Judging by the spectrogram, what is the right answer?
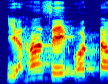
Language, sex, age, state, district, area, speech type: Hindi, male, 18-30, Madhya Pradesh, Gwalior, urban, read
